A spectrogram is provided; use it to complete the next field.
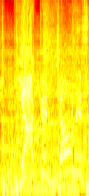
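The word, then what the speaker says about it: Jakučionis: Yakachonis is how you say bro's name.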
